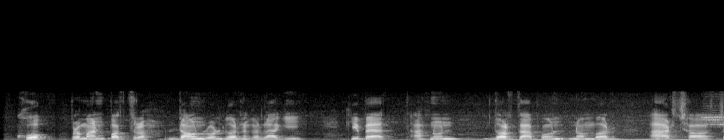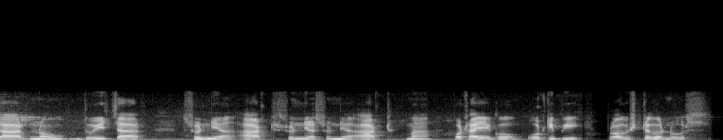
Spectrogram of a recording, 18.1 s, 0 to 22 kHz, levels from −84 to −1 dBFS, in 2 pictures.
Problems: none marked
